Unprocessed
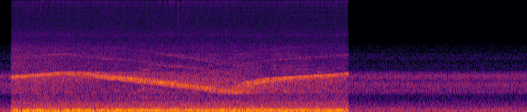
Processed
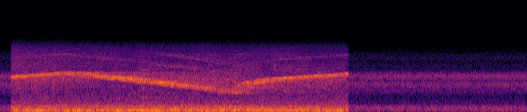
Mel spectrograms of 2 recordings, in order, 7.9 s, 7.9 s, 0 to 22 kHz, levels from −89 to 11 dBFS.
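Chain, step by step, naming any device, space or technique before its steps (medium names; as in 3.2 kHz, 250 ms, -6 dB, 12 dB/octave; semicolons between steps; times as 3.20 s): guitar cabinet (cabinet simulation 95–3400 Hz, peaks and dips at 190 Hz +8 dB, 310 Hz -7 dB, 760 Hz -7 dB)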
